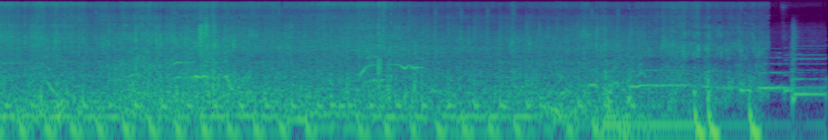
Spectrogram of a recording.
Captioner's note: panicked screaming starts and metal music intensifies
